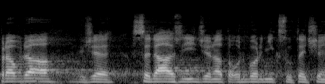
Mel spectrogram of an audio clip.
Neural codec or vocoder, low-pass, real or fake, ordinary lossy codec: vocoder, 44.1 kHz, 128 mel bands every 512 samples, BigVGAN v2; 14.4 kHz; fake; MP3, 48 kbps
